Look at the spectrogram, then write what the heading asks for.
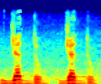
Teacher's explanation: الجيم من الاحرف الشجريه يعني من شجر اللسان يعني من وسط اللسان يعني ما ينفع تقول مثلا وانه تعالى جد ربنا لازم تشدها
